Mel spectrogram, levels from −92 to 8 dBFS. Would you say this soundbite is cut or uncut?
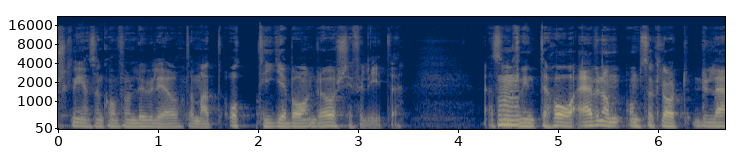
cut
